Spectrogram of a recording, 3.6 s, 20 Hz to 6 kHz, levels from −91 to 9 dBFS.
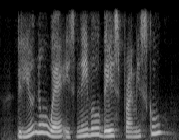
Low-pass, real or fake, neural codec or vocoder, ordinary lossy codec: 5.4 kHz; fake; codec, 16 kHz in and 24 kHz out, 0.6 kbps, FocalCodec, streaming, 2048 codes; none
